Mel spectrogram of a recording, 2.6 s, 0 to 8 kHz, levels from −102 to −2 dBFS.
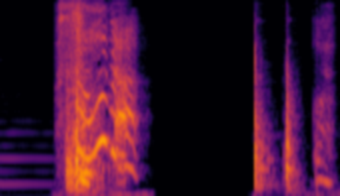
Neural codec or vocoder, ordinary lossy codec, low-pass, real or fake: none; none; none; real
